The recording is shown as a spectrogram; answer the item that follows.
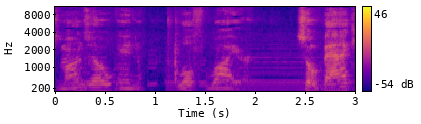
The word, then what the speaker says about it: Monxo: o mo n XO so if you're pronouncing the excesses it's munzo and wolf wire so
